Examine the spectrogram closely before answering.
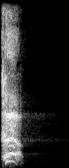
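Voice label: Attack Heavy, Japanese; ja JP; VO; bloom minigame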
